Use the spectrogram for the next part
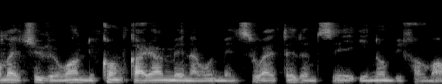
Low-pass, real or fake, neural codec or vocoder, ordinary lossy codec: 7.2 kHz; fake; codec, 24 kHz, 0.9 kbps, WavTokenizer, medium speech release version 1; MP3, 48 kbps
